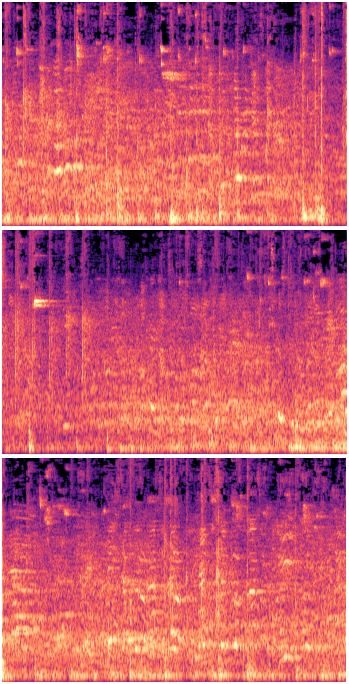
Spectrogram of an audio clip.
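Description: A crowd chatters and calls out in the stands.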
